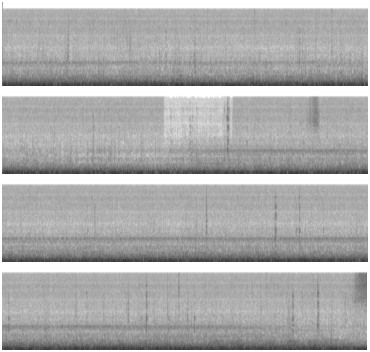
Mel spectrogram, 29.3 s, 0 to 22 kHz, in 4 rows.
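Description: Renault Clio 4 with the 1.5 dCi 90 four-cylinder turbodiesel driving, heard from inside the cabin: a steady low rumble of engine and road noise, with a faint steady whine above it.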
